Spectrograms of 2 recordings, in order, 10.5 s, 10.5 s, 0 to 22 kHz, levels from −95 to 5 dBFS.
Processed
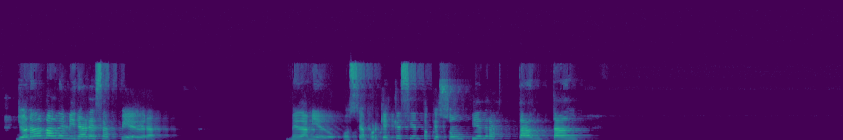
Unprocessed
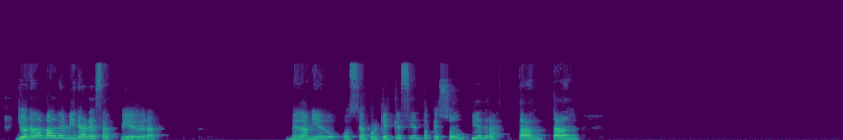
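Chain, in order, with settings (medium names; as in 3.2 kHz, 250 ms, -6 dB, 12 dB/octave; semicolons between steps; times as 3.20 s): differentiator; feedback delay 98 ms, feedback 37%, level -17 dB; trim +8 dB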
